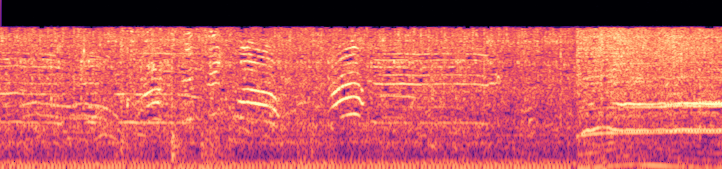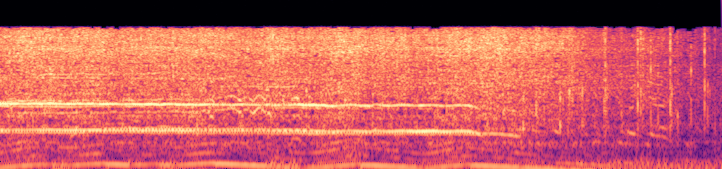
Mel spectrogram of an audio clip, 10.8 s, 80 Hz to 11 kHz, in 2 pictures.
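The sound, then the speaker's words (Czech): A PS-12 portable fire pump engine, nicknamed Máňa, runs loudly with a steady low drone as young firefighters demonstrate a fire attack drill; its pitch rises and falls in a wavering, surging pattern while a thin whistling tone sounds above it. “Tak toto už je zvuk Máni, tedy tak se jmenuje PS-12, se kterou mladí hasiči právě předvedou útok.”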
